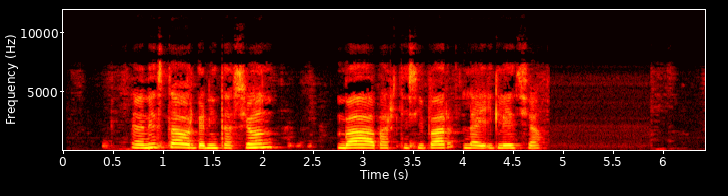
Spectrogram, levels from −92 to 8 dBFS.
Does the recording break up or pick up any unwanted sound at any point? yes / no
no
